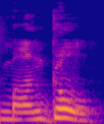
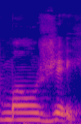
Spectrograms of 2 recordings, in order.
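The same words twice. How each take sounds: First: "mangon" with a hard g, as in "go"; hard g mispronunciation. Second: "manger" said the French way, mahn-zhay; soft g. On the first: Teacher shows the faulty sound without an E, hard g in "mangon". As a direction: say "mangon" as mahn-GON, hard g punched. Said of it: "it is now pronounced mangon". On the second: Teacher contrasts it with the proper verb, soft g in "manger". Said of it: "that doesn't sound like manger". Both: Shown as a demonstration.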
